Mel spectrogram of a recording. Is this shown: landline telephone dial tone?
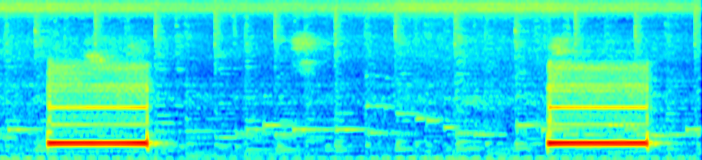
yes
